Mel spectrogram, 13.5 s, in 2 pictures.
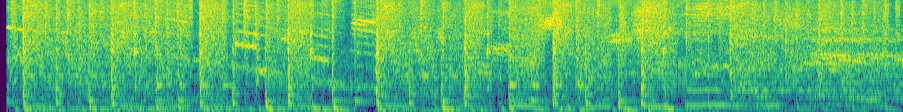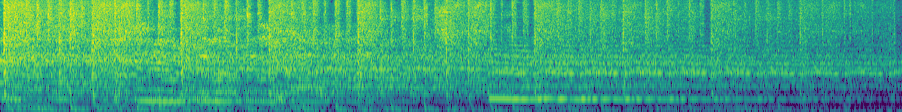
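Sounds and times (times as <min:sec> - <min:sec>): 
drum and bass jungle and old skool music on UK Bass Radio: 0:00.0 - 0:13.5.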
